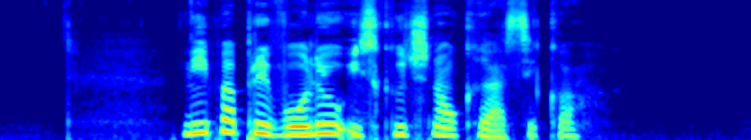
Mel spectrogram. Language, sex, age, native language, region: Slovenian, female, 30-49, Slovenian, Central Slovenia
